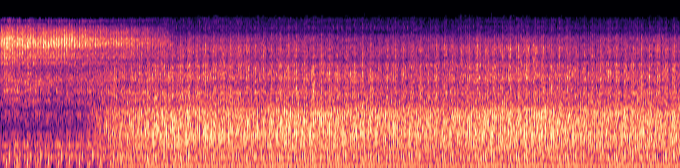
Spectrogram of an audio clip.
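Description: A tractor engine rumbles loud and close, as if heard from the driver's seat.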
